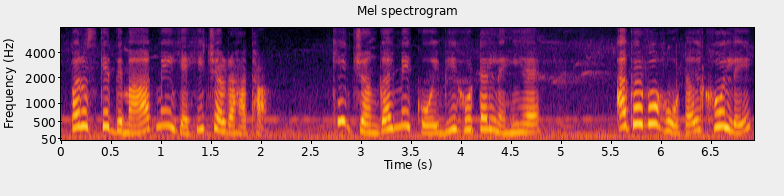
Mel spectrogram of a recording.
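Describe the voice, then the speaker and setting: High, lively woman storyteller. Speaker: narrator. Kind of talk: scripted cartoon story narration.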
